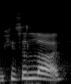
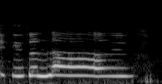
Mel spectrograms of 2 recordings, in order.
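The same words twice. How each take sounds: First: Said in the usual way. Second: Loud, high, drawn-out cry; hammed-up, stretched-out proclamation; dramatic exclamation. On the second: Dying mother reveals the father lives, dramatic exclamation.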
